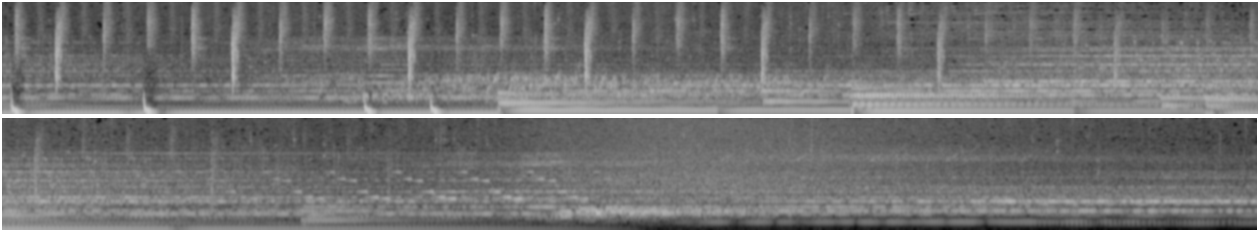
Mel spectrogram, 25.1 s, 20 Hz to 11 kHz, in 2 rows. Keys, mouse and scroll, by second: 4.8-5.8 middle drag, 5.8-8.9 shift+drag, 11.0-13.7 drag, 13.7 scroll down 3, 14.1-15.3 middle drag, 15.3-20.1 drag, 24.6-25.1 drag.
